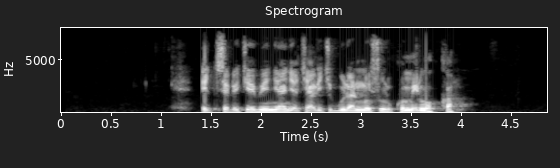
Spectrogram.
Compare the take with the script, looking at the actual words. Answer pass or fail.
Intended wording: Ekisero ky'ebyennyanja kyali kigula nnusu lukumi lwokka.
pass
